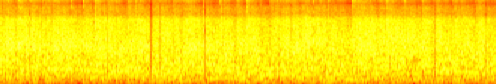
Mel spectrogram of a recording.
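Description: A string of firecrackers bursting on the road: a loud, continuous crackle of rapid small bangs.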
